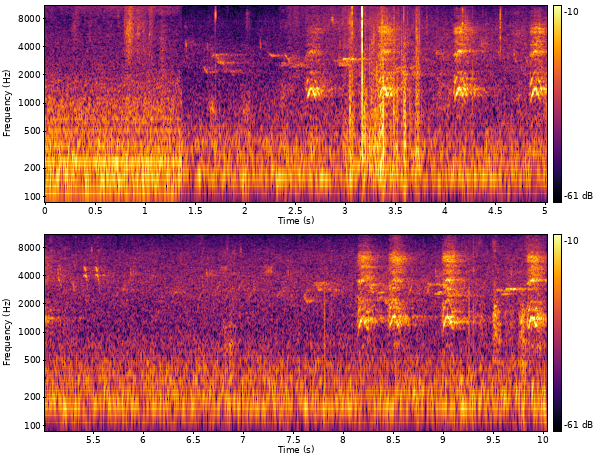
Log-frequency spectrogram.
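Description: A bird calling in two runs of short calls, each repeated a little more than once a second: one run starts about two seconds in and the other comes near the end. A single sharp click falls among the first run.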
